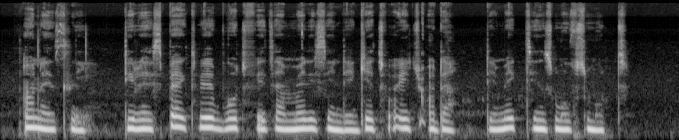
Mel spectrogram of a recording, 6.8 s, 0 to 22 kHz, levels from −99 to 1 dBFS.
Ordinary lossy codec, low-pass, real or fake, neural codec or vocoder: none; none; real; none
